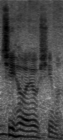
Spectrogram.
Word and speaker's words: Chiho Aoshima: I can't pronounce that. Chiho. I'm sorry. Say it, Riley. Chiho Aoshima.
